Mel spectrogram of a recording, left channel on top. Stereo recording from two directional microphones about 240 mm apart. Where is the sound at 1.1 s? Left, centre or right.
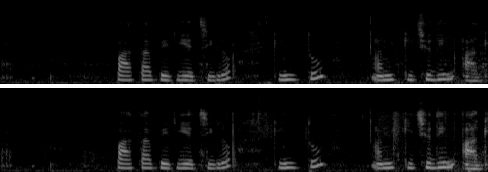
Centre.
